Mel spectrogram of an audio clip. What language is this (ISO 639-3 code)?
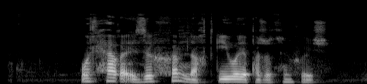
kbd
